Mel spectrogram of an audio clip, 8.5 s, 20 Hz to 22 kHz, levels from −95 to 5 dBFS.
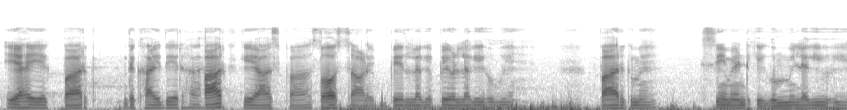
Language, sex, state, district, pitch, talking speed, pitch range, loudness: Hindi, male, Uttar Pradesh, Jalaun, 105 Hz, 200 wpm, 100-110 Hz, -36 LUFS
